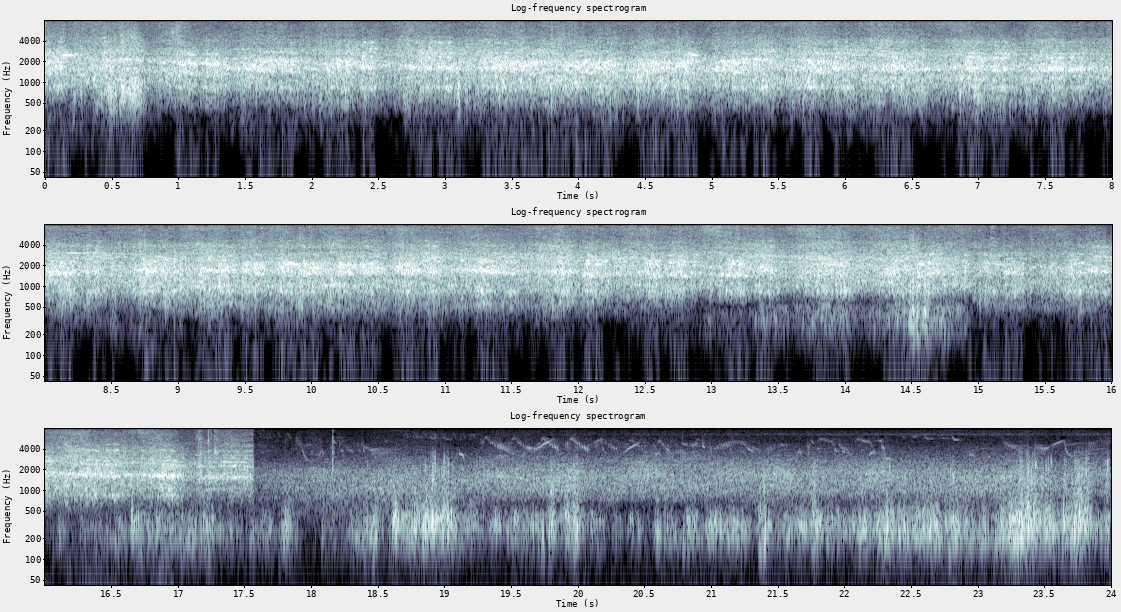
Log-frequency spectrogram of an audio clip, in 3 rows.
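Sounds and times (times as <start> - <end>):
freight train wheels rumbling: 0.0 - 17.7.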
